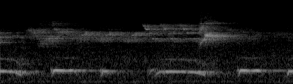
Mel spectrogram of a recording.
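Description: A green-winged saltator's song: high whistled strains that rise near the end, with a low, hooting note repeated about every half second beneath.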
